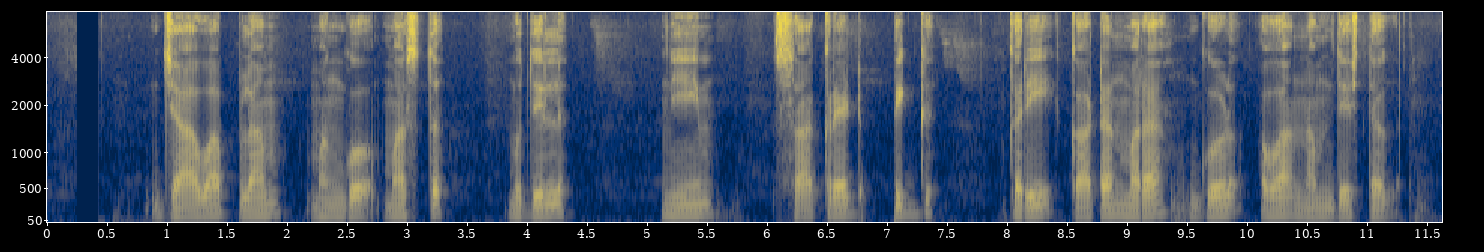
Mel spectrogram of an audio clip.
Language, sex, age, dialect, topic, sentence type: Kannada, male, 18-24, Northeastern, agriculture, statement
